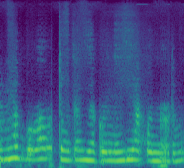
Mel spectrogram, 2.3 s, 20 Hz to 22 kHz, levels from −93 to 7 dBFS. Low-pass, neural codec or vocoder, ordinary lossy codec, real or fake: none; codec, 44.1 kHz, 0.9 kbps, DAC; none; fake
